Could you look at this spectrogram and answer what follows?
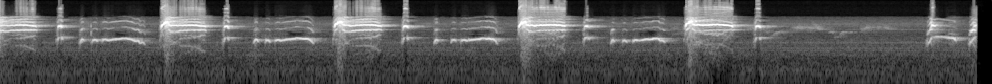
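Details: Orange-headed thrush in 'mabuk teler keserr' song: a phrase of harsh explosive bursts mixed with clear whistled slurs, repeated roughly every two seconds, then a short silence before the notes resume.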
